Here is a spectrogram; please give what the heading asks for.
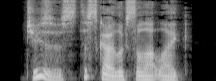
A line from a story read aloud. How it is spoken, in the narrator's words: Whatever Steve begins to say is drowned out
